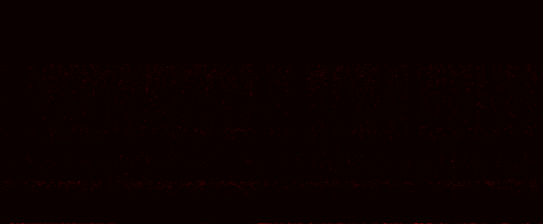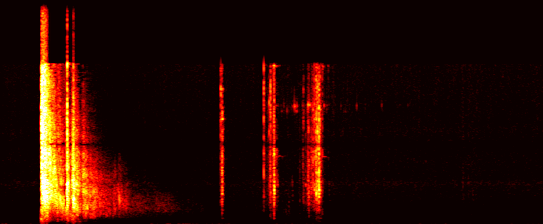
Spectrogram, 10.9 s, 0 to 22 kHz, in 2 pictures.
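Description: A single rifle shot from a Marlin 1894 lever-action carbine in .357 Magnum, about six seconds in, ringing out and fading over about a second. It is followed by three short, sharp clacks.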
